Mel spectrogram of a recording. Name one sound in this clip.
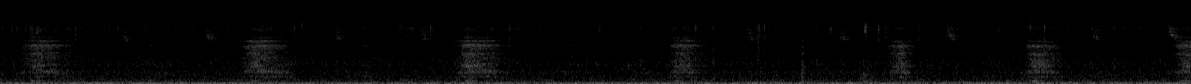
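A young woman breathes out sharply and close by, about every two seconds.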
